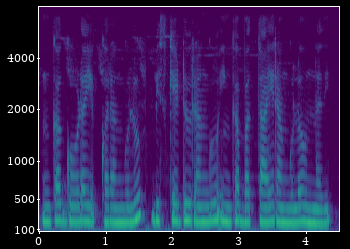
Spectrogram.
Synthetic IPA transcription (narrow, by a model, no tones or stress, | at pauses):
iŋkaːɡoːɽɐekːɐɾɐŋɡulubiskeʈːuɾɐŋɡuʔiŋkaːbɐt̪ːaːjiɾɐŋɡuloːunːɐd̪i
